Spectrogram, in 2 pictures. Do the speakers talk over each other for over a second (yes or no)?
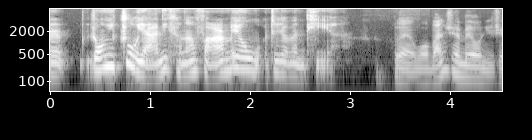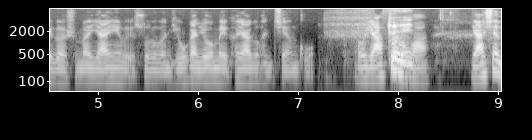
no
